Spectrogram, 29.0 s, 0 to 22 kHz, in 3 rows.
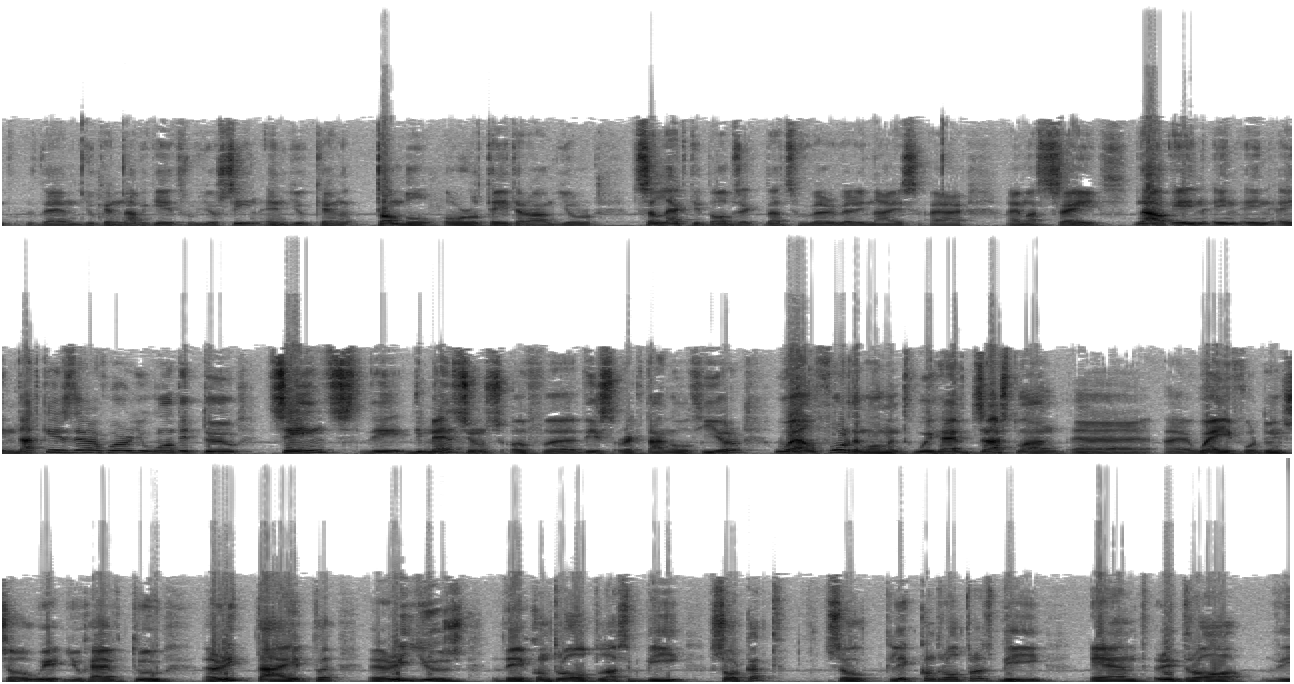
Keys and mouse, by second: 2.0 middle click, 3.9 middle click, 8.9 middle click, 24.1 ctrl+n, 25.3 ctrl+b.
